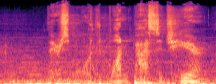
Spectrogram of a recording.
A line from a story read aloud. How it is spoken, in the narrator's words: he whispered with an effort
